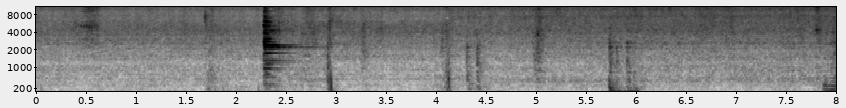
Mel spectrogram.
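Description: Meat curry sizzling faintly in a stainless steel pot on a gas stove, with several sharp knocks and clinks against the pot as peeled potatoes are put in.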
